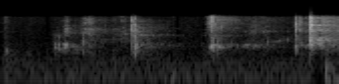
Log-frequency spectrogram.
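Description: Plastic wrap crinkling as a wrap-covered cardboard crisp can is handled, giving about four short crackles and light taps, the last ones the loudest.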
